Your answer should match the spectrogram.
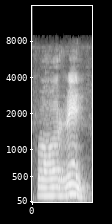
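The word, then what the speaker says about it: foreign: This industry has been a major फॉरेन, GN में G silent है, EX देखिए आ गया ना, तो EX को X ही पढ़ते हैं ना कि EX।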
